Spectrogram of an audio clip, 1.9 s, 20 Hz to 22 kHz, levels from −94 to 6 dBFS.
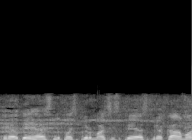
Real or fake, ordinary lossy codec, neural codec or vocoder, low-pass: fake; AAC, 32 kbps; codec, 16 kHz, 4 kbps, FunCodec, trained on Chinese and English, 50 frames a second; 7.2 kHz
